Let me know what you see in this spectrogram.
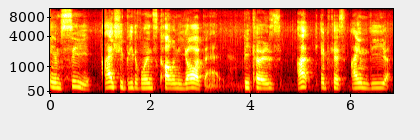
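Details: Male streamer with a self-reported speech impediment that makes him stutter and trip over his words; repeated phrases are audible; stuttering.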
